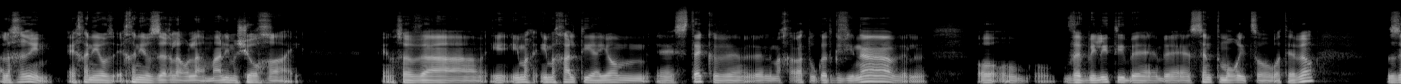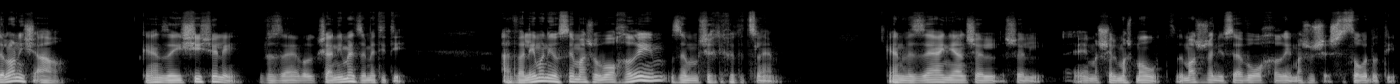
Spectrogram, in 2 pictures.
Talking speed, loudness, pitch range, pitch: 150 wpm, -23 LUFS, 95-110 Hz, 100 Hz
